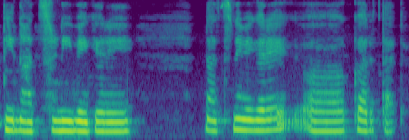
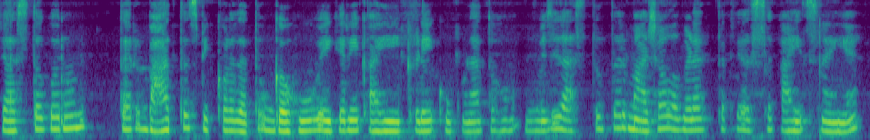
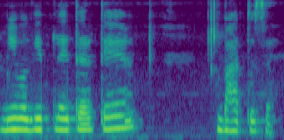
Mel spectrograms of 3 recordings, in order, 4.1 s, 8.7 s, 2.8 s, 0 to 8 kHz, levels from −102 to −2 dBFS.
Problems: constant background noise, background conversations at intervals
